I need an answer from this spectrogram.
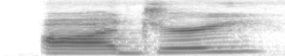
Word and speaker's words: Audrey: Audrey.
